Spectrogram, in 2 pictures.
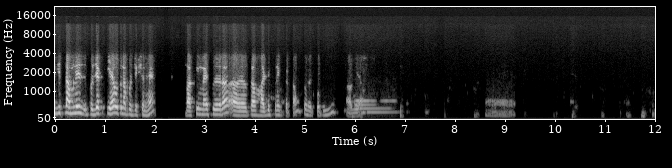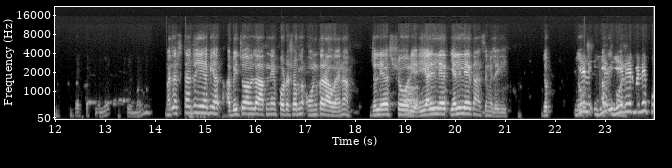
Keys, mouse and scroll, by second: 2.1 click, 2.3 click, 7.0 click, 9.0 click, 9.1 click, 9.6-10.2 scroll, 11.0 click, 11.1 click, 12.5 click, 12.8 click, 13.5 middle click, 13.7 middle click, 14.2 scroll, 14.9 scroll, 16.1-16.7 scroll, 20.8 scroll, 21.3 scroll.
